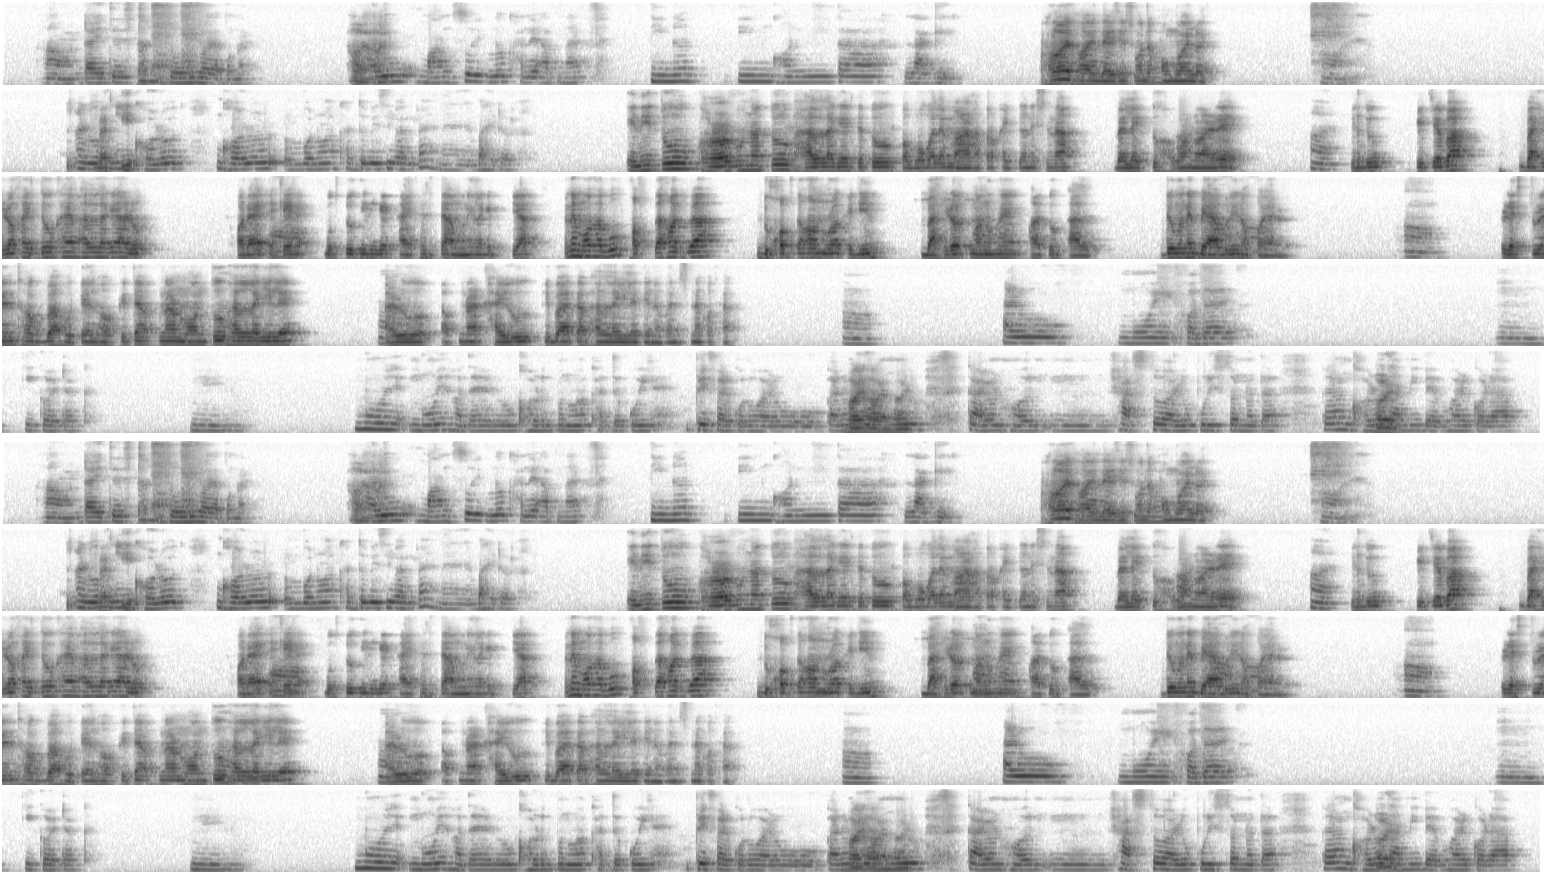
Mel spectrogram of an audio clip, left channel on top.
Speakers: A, on the right; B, on the left.
A: অ ডাইজেষ্ট
B: হয়
A: জল্দি হয় আপোনাৰ
B: হয়
A: আৰু
B: হয়
A: মাং চ' এইবোৰ খালে আপনাৰ দিনত তিন ঘণ্টা লাগে। কিমান
B: হয় হয় ডাইজেষ্ট হওঁতে
A: তিনি ঘন্টা
B: সময় লয়
A: হয় আৰু আপুনি
B: বাকী
A: ঘৰত ঘৰৰ বনোৱা খাদ্য বেছি ভাল পায় নে বাহিৰৰ?
B: এনেইটো ঘৰৰ বনোৱাটো ভাল লাগে, এতিয়াতো ক'ব গ'লে মাৰ হাতৰ খাদ্যৰ নিচিনা বেলেগতো হ'ব
A: হয়
B: নোৱাৰে।
A: হয়
B: কিন্তু কেতিয়াবা বাহিৰৰ খাদ্যও খাই ভাল লাগে আৰু। সদায় একে
A: অ
B: বস্তুখিনিকে খাই খাই যেতিয়া আমনি লাগে। দিয়া, মানে মই ভাবো সপ্তাহত বা দুসপ্তাহৰ
A: হয়
B: মূৰত এদিন বাহিৰত
A: হয়
B: মানুহে
A: হয়
B: খোৱাাতটো ভাল। এইটো মানে বেয়া বুলি
A: অ
B: নকয়
A: অ
B: আৰু।
A: অ
B: <unintelligible> <unintelligible> হওঁক বা হোটেল হওঁক তেতিয়া আপোনাৰ মনটোও
A: হয়
B: ভাল
A: হয়
B: লাগিলে।
A: হয়
B: আৰু আপোনাৰ খাইয়ো কিবা এটা ভাল লাগিলে, তেনেকুৱা নিচিনা কথা।
A: অ আৰু মই সদায় উম কি কয় তাক, উম'। মই মই সদায় আৰু ঘৰত বনোৱা খাদ্যকৈ প্ৰিফাৰ কৰো আৰু কাৰণ
B: হয়
A: ইয়াৰ
B: হয়
A: মূল,
B: হয়
A: কাৰণ হ'ল উম, স্বাস্থ্য আৰু পৰিচ্ছন্নতা কাৰণ ঘৰত
B: হয়
A: আমি ব্যৱহাৰ কৰা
